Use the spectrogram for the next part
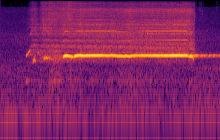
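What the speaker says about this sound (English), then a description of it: "they're like flutes. They're called ocarinas, and they're like very simple," A simple, primitive ocarina plays one long, clear sustained note after a short rising start, steady and close for about two and a half seconds, then stops.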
